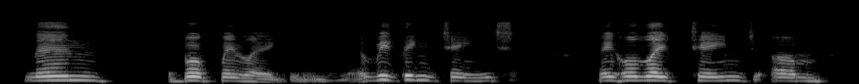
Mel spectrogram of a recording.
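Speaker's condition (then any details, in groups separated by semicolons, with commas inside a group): Cerebral palsy; adult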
